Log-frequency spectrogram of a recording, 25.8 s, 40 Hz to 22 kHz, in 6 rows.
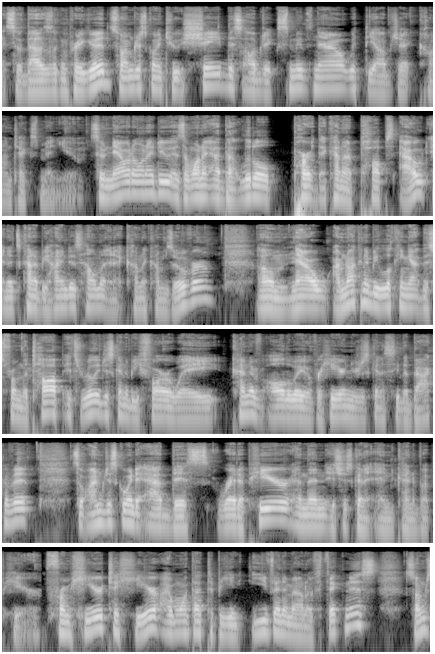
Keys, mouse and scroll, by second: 0.4-1.9 scroll up 1, 1.9 w, 2.4-3.7 middle drag, 3.7 scroll down 2, 3.9-4.9 middle drag, 4.9 Tab, 5.1 middle click, 5.2-5.8 scroll up 3, 5.3 middle drag, 5.8 a, 8.2-11.1 middle drag, 11.1-11.9 scroll up 2, 11.2 middle click, 12.0-12.6 shift+middle drag, 12.6 scroll up 1, 12.9-13.6 scroll down 9, 13.1 middle click, 13.6-14.7 middle drag, 14.7-15.7 scroll down 5, 15.7 middle click, 15.8-16.5 scroll up 6, 16.5-17.0 shift+middle drag, 17.0-19.6 scroll up 8, 17.3 shift+middle drag, 17.6-17.9 shift+middle drag, 19.6-19.9 scroll up 2, 19.6 shift+middle click, 20.9-21.3 scroll down 2, 21.5 shift+middle drag, 21.8 scroll up 1, 21.9 shift+middle click, 22.0-23.9 right drag, 23.9 shift+middle click, 24.1 shift+scroll up 1, 24.7 right drag, 24.9 scroll up 1.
